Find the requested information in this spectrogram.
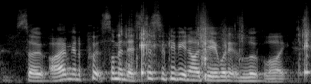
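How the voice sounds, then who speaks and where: Very fast speech over noticeable background noise, with ordinary pitch variation. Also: woman. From Scotland, Argyll (Tarbert). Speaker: drinks producer giving a cocktail demo. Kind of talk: live demonstration with interviewer.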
